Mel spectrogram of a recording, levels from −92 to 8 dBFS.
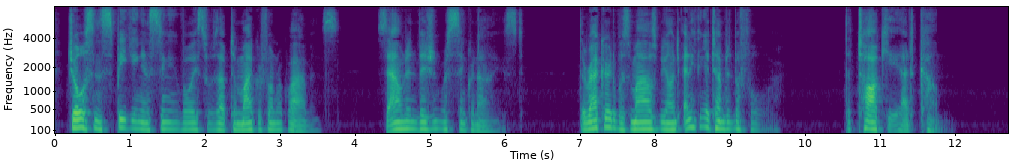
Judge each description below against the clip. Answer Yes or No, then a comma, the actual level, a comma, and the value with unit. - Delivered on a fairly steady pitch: Yes, narrow, 2.2 semitones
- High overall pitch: No, low, 115 Hz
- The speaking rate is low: Yes, slow, 125 wpm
